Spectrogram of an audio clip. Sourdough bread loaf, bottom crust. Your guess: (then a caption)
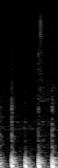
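Hollow. The bottom crust of a small sourdough loaf, fresh from the oven, is tapped four times, giving short, dull, low thumps with almost no ring. The loaf sounds completely hollow, meaning it is baked through and done.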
